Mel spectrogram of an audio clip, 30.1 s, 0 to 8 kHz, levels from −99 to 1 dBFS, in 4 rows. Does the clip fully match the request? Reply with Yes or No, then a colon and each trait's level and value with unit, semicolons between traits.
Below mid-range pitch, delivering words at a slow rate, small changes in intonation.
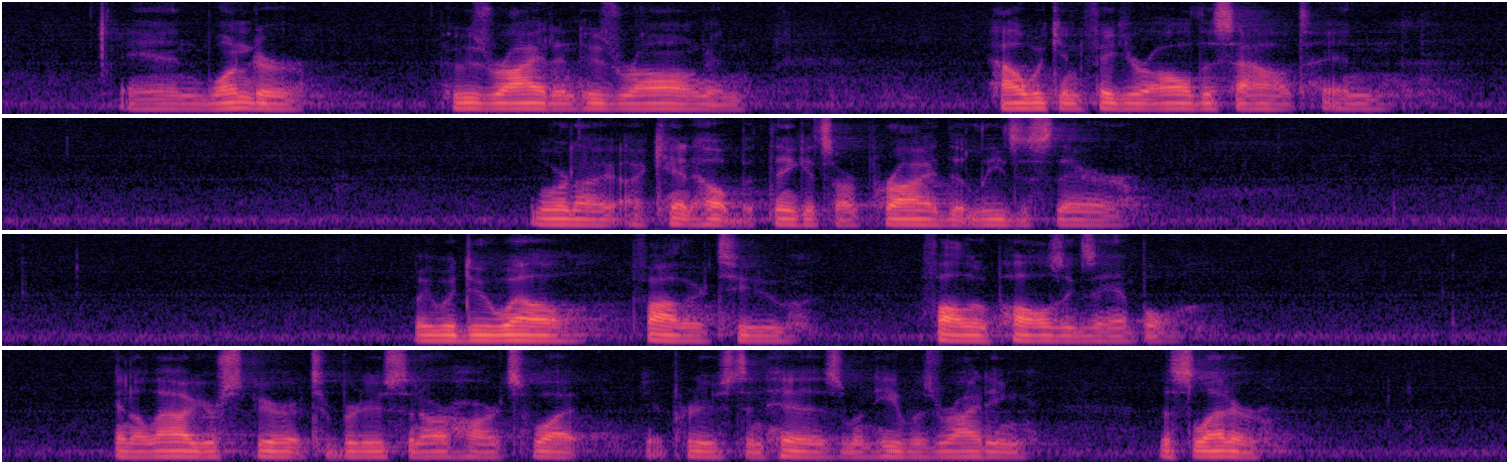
Yes: very low, 95 Hz; slow, 120 wpm; narrow, 1.6 semitones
